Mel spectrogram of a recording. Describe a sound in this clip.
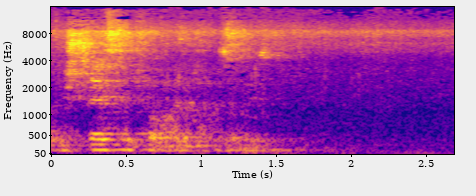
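A man speaks briefly in a large, echoing room.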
